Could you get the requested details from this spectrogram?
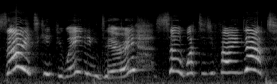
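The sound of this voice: A woman squeaks through a put-on character voice at an extremely high pitch, swinging very widely in pitch at a fairly quick pace.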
